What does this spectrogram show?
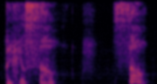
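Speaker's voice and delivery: high whispered, faltering; weak high whisper; dry voice. Acted. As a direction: fade out mid-thought. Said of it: "she said in a dry voice".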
